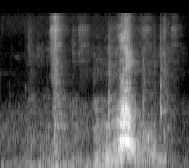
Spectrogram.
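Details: A dog at a shelter for abandoned dogs, heard during a Sunday volunteer visit, gives one short, sharp bark, preceded by a faint soft yelp, with quiet around it.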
